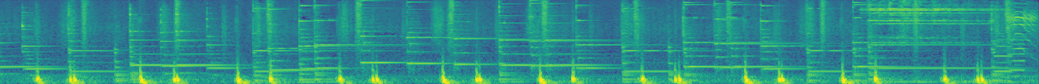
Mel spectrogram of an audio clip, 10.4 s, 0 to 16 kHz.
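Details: Demonstration clip for counting heart rate in a vital-signs lesson: steady paired lub-dub thumps at about 58 beats a minute over light background music; a normal heartbeat.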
